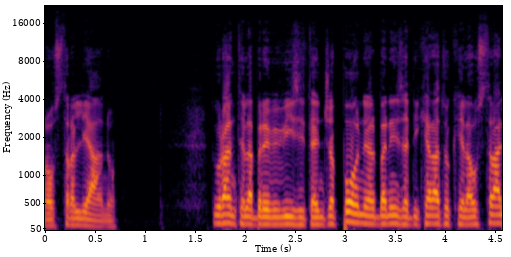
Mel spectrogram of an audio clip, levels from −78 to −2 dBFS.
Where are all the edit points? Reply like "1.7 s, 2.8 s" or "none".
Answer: none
